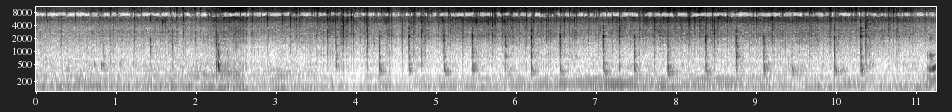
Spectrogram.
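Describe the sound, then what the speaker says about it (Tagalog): Garlic and onions sauteing in a pan for adobong shrimp with coconut milk, a steady close sizzle with frequent sharp crackles and stirring scrapes, no voices. "we're gonna saute the garlic first. Okay, and then the onions."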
